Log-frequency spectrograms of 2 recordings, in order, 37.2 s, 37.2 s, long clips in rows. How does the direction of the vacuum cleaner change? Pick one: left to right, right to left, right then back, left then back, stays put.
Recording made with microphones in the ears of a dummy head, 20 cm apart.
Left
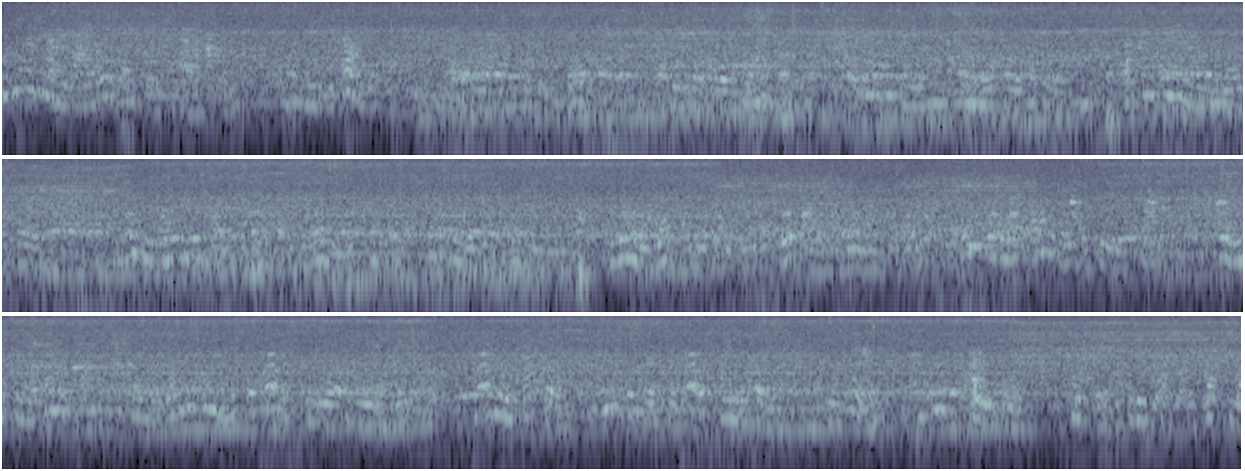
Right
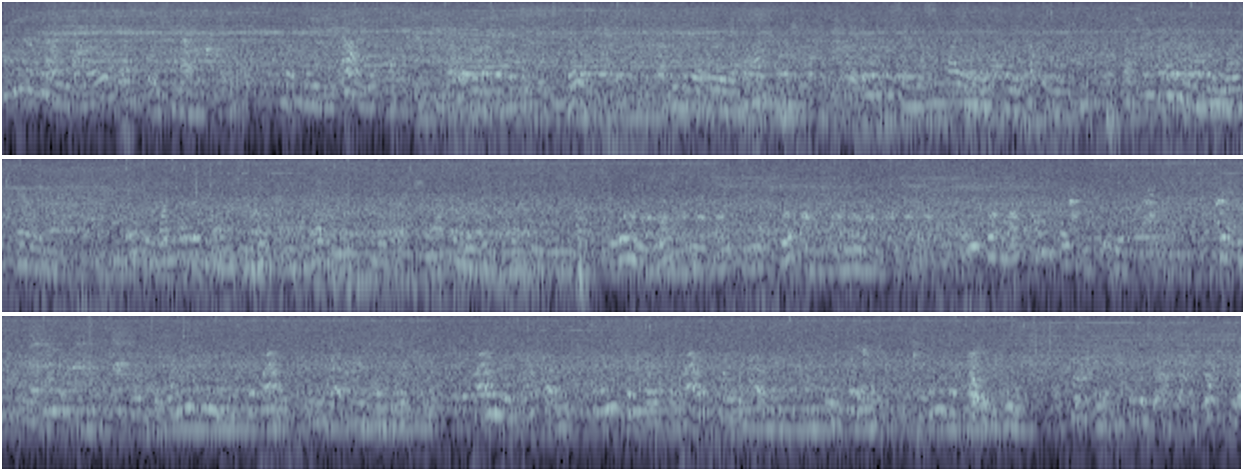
right to left.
